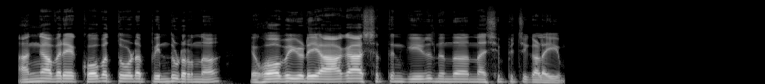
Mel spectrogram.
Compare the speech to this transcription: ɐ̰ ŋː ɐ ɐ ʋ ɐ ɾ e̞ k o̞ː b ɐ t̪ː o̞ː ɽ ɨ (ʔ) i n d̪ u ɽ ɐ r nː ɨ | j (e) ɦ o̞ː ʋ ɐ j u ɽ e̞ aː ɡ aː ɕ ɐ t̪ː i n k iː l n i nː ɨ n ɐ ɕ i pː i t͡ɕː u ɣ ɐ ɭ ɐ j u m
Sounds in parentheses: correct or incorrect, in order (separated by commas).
incorrect, correct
